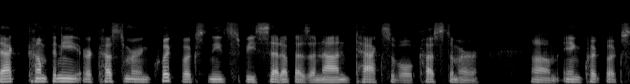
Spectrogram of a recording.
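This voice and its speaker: A man talks at a moderate pace with ordinary pitch variation. The sound is dry with no echo, over a quiet background. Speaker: software trainer. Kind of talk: webinar tutorial. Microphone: webcam.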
